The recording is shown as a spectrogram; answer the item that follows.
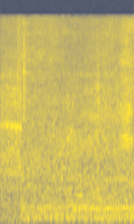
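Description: Street traffic: a motor vehicle engine running nearby, a low steady hum that slowly grows louder.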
